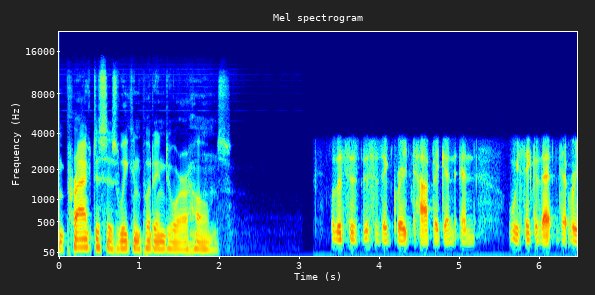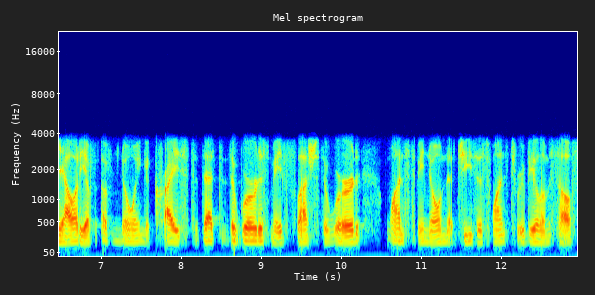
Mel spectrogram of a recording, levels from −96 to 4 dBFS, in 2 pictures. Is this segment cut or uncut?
uncut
